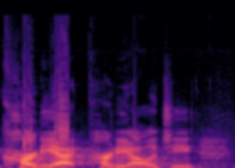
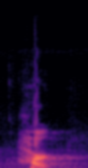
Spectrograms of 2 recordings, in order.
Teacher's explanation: And there was a set of sound changes in Germanic languages, so in English, that will have changed that consonant. So a k in Indo-European, which you'll still see in Latin and Greek, cardiac, cardiology, became h in Germanic, heart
